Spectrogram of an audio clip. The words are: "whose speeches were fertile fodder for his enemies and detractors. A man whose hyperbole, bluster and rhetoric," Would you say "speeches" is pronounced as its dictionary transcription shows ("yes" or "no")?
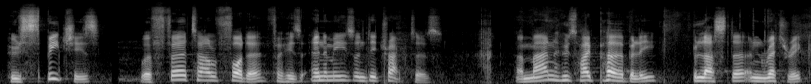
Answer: yes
